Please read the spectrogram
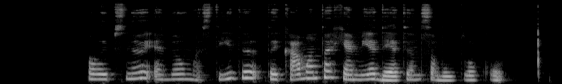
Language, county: Lithuanian, Šiauliai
